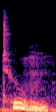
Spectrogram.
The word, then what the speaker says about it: Thumb: Pacusis pusilium, pronounced tomb.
